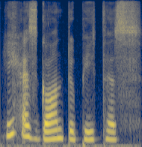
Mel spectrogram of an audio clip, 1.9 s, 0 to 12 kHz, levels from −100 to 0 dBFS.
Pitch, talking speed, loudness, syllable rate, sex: 205 Hz, 160 wpm, -17 LUFS, 3.3 syllables/s, female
